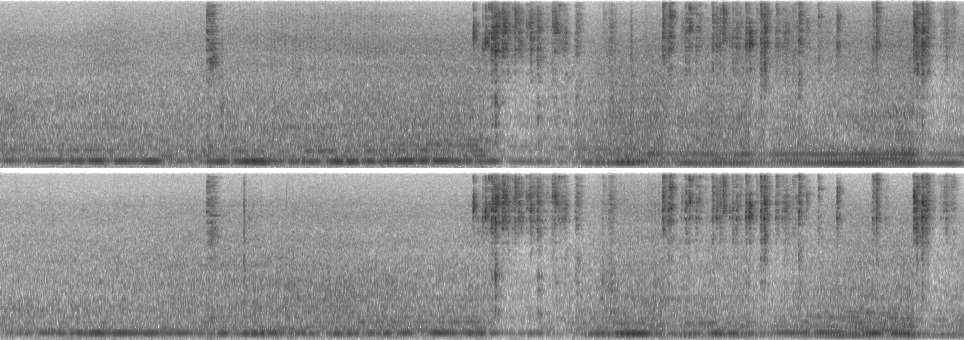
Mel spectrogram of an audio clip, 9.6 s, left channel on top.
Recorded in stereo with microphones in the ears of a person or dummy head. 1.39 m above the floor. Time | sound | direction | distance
2.0 | a clunk | 5° left (ahead or behind) | 2 m
4.7 | a pop | centre (ahead or behind) | 1.6 m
